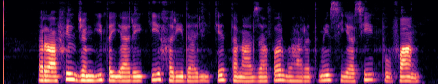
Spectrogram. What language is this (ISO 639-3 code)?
urd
